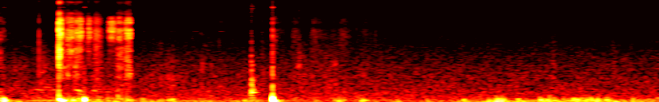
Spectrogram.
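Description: Scratching and rustling handling noise close to the microphone. A single sharp knock comes a little under three seconds in, and low wind rumbles on the mic near the end.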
